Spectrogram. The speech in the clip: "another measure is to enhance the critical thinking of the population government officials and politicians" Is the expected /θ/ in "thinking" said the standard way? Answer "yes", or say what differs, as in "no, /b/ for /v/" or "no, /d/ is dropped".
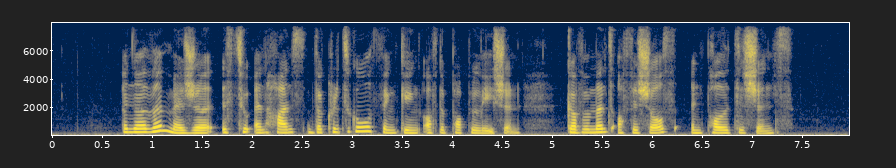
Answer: yes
